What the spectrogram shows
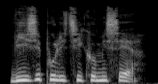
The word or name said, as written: vicepolitikommissær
